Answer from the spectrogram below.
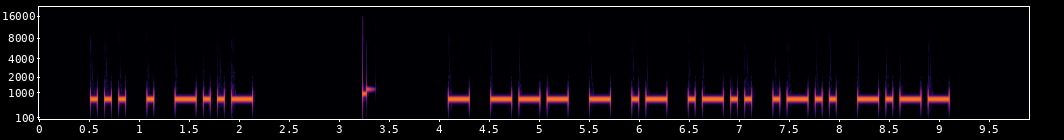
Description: Morse code, heard as a keyed tone, about 17 wpm, 700 Hz. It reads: SEX TOTALLY
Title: Sentences from Top 1600 Words - New Word Drill - 17wpm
